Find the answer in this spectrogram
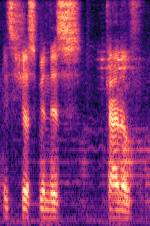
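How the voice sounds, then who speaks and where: A young man in his twenties with a lowish voice, musing aloud in a loose, unscripted monologue. He rambles and stops to restart his thoughts, padding them with plenty of fillers. Music plays clearly behind him. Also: level tone, measured pace, a bit bright, low-quality recording. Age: 20s. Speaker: gaming video creator. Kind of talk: casual reflective monologue.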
